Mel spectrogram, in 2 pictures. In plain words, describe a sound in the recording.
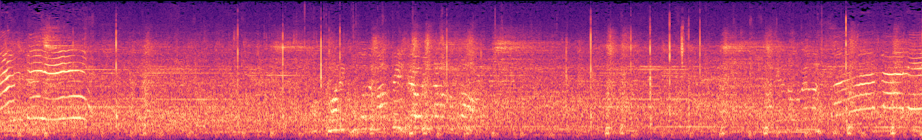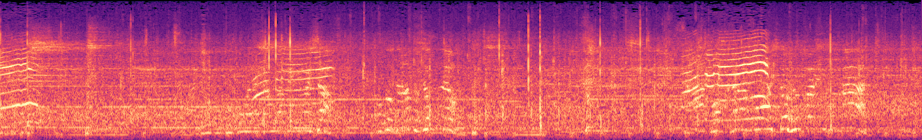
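Men and women shout and cheer nearby, outdoors.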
